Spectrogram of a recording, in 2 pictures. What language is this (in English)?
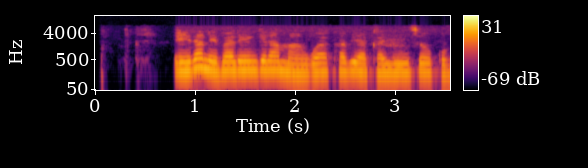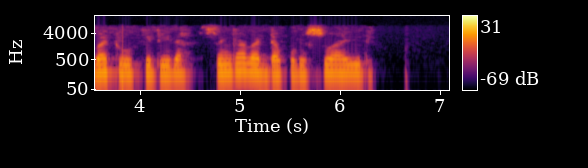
Ganda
